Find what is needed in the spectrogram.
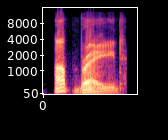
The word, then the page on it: upbraid: British English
